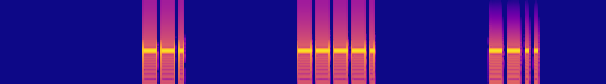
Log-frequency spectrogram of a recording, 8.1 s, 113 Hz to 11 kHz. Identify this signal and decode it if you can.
Morse code, heard as a keyed tone, about 20 wpm, spaced as for 5 wpm, 700 Hz. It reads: G9Z
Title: 243 Lesson 39e - Letter z - Three Characters 20wpm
